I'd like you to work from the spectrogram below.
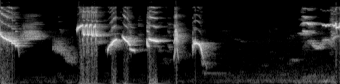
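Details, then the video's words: Asian pied starling singing to stimulate caged birds: a scratchy opening, then a burst of varied whistles and harsh clicks, a short silence, and more high warbling notes. "Suara Burung JALAK SUREN GACOR Full Isian Pancingan PENDONGKRAK Emosi Burung Jalak Agar Cepat Gacor"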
